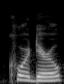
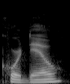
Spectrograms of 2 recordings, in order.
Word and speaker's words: Cordarrelle: being the case we do got to talk Cordo Patterson let me make sure I say Cordo because I did have somebody like as I was pronouncing his name 30 times one of the times I said Cordell like Cordell no no no I was like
